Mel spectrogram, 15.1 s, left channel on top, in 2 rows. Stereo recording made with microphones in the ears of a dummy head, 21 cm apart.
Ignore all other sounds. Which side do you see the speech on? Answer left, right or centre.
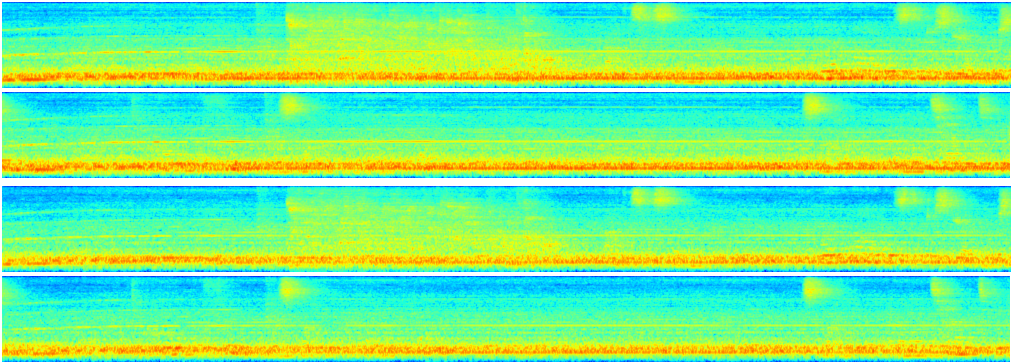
centre.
